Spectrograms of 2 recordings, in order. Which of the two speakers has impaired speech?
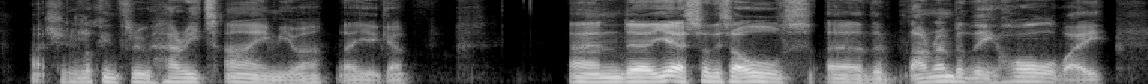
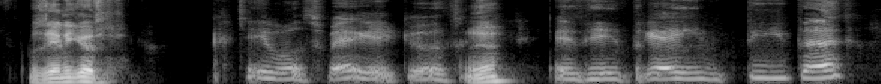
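The second: multiple sclerosis.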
